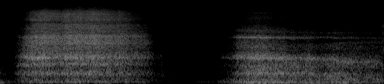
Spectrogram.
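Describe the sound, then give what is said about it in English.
A deep, slow breath: two long, airy, breathy rushes separated by a brief pause, soft and heard alone without speech. “so let's take a breath”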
